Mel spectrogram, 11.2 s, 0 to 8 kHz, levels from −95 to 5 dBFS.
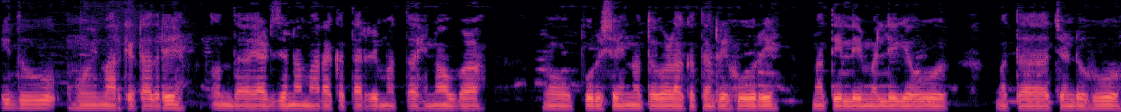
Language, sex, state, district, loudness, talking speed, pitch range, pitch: Kannada, male, Karnataka, Bijapur, -28 LUFS, 130 wpm, 95-100 Hz, 95 Hz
